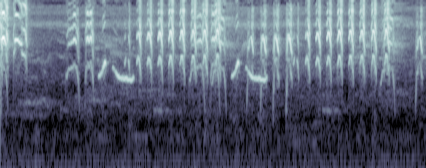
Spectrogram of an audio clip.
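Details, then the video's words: Green parrot giving fast trains of bright, high chirps mixed with a few lower, whistled, down-slurred notes, chattering almost continuously with brief gaps. "Green Parrot Chirping Sounds"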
